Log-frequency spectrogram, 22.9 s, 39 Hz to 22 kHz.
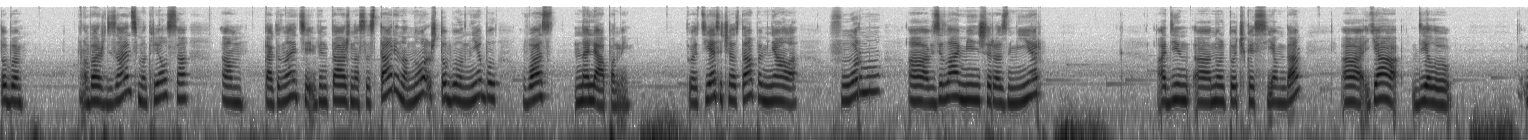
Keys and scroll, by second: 10.6 KP_0, 11.0 KP_Decimal, 11.4 KP_7, 12.1 Return.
